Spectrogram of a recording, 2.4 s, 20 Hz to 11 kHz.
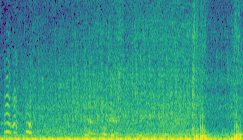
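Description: Ducati Multistrada V4 engine idling steadily through a full Akrapovic exhaust system, with an even low beat.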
